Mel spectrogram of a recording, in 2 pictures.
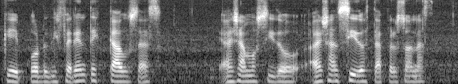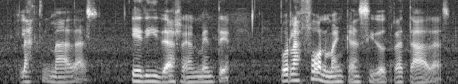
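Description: A woman's voice: sits low, steady tone, takes it slowly, creaky, a little mellow, a little hiss or hum. A middle-aged woman giving devotional teaching in conversation, didactic and often checking for agreement with short tag questions.

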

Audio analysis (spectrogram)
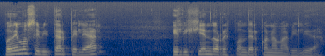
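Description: Low, very creaky-voiced woman. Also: unhurried, darkish tone. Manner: didactic, with short tag questions seeking agreement. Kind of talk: devotional teaching in conversation.

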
